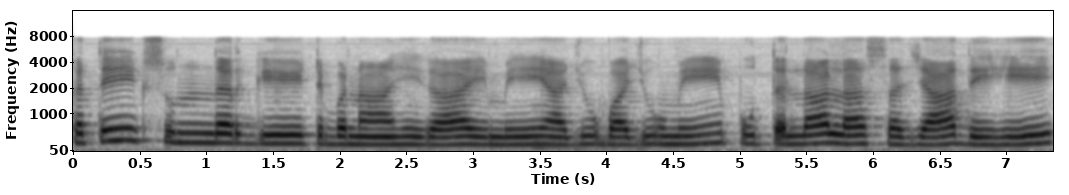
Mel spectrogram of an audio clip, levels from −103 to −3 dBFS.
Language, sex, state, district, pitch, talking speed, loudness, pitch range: Chhattisgarhi, female, Chhattisgarh, Rajnandgaon, 215 Hz, 130 wpm, -15 LUFS, 200-230 Hz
